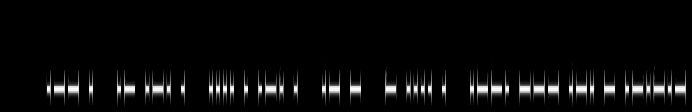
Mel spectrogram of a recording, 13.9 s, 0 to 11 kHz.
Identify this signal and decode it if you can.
Morse code, heard as a keyed tone, about 17 wpm, 700 Hz. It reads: WE ARE HERE AT THE PORT.
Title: Sentences from Top 1000 Words - Review Part 1 - 17wpm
